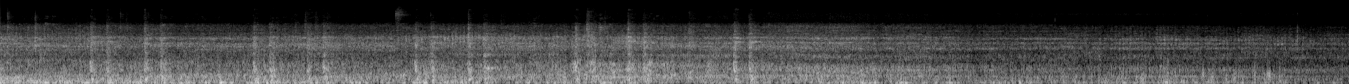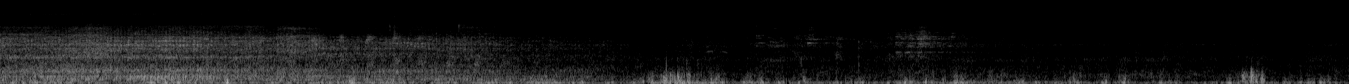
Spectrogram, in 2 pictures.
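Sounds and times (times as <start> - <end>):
train wheels clicking over rail joints: 0.0 - 16.7.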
